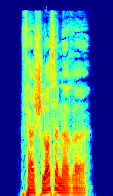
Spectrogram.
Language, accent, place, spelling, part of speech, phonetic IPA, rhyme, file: German, Germany, Berlin, verschlossenere, adjective, [fɛɐ̯ˈʃlɔsənəʁə], -ɔsənəʁə, De-verschlossenere.ogg
- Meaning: inflection of verschlossen: 1. strong/mixed nominative/accusative feminine singular comparative degree 2. strong nominative/accusative plural comparative degree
